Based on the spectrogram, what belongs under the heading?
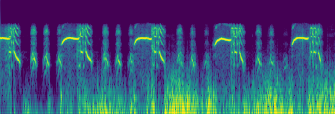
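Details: Grey francolin in full voice: a rapid, regular series of loud phrases, each mixing clipped harsh notes with a ringing whistled note that slides downward, repeated about five times over steady low background rumble.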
